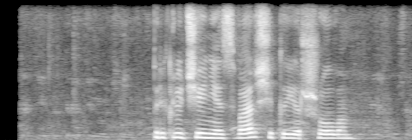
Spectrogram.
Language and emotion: Russian, neutral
